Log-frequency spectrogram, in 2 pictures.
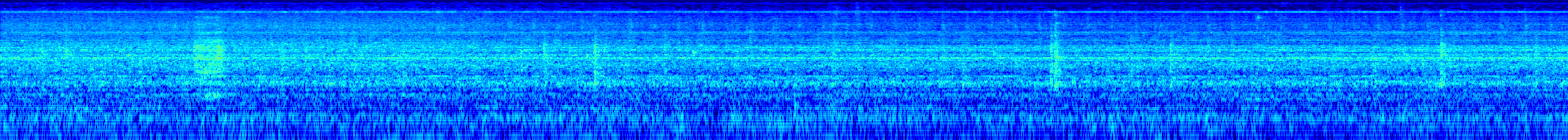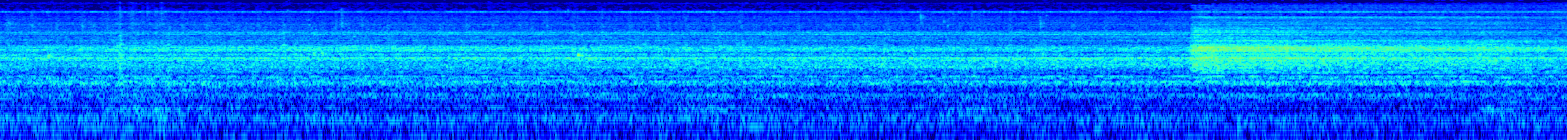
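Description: Steady hiss of water running through the supply pipe and Badger water meter as the toilet tank refills, with a few faint clicks. A louder hiss sets in suddenly near the end.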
